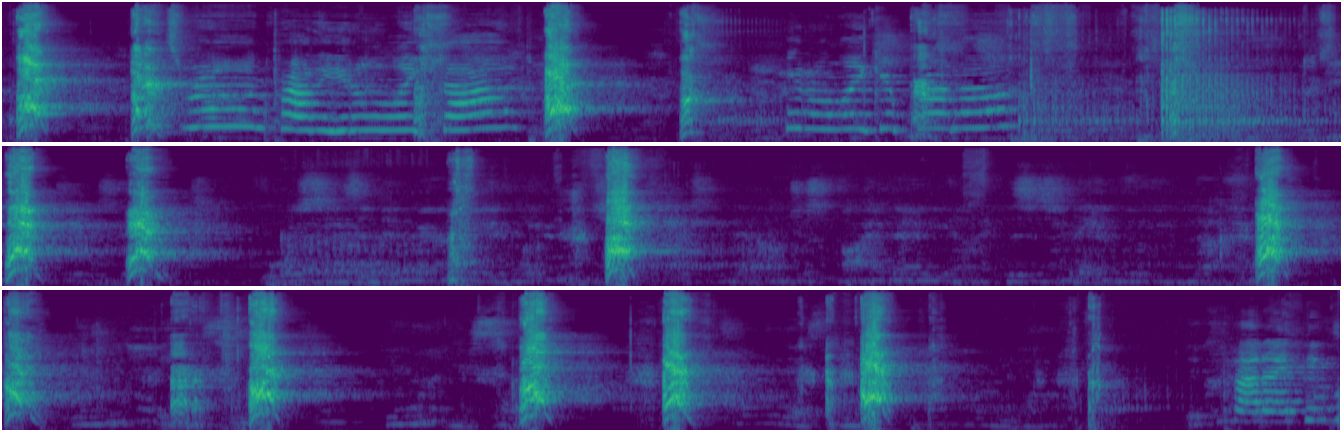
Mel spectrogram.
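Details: Young French Bulldog at home reacting to a door stopper: a long run of abrupt, scattered barks, some in quick pairs, mixed with a woman's sing-song chatter and laughter over a quiet room.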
